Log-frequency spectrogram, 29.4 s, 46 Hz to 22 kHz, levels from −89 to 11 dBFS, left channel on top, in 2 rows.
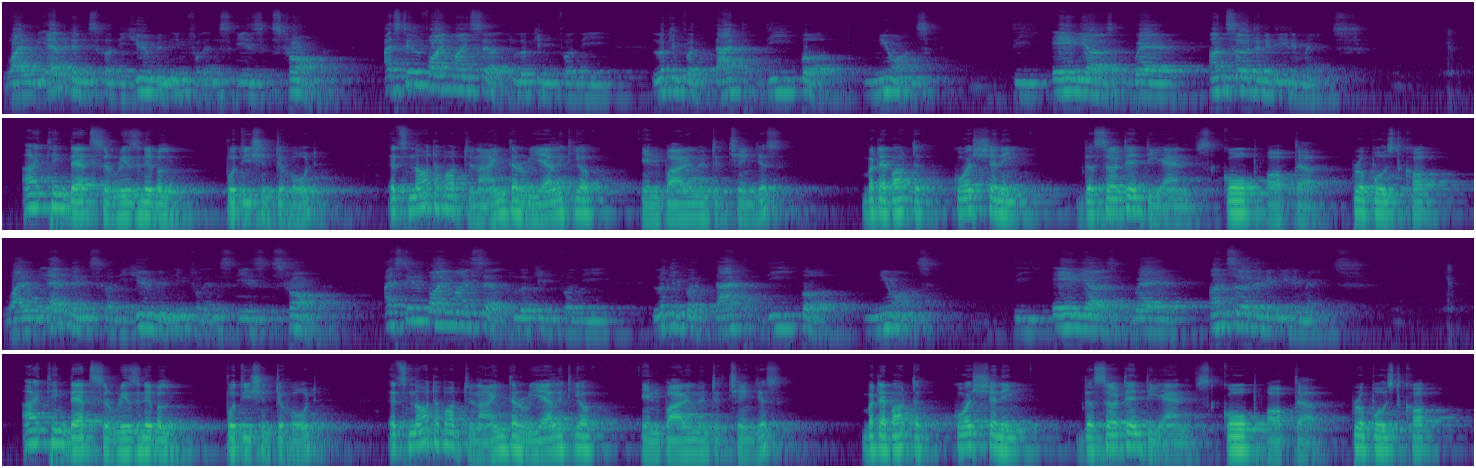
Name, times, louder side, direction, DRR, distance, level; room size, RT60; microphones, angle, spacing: voice 1, 0.0-3.3 3.8-6.1 6.5-9.3 10.1-13.6, left 1 dB, 55° left, 0 dB, 3.7 m, -41 dB
voice 2, 14.9-16.4 17.0-17.8 18.6-20.6 21.1-22.5 23.3-23.9 24.2-24.9 25.5-27.9 28.2-28.9, right 1 dB, 15° right, 5 dB, 0.6 m, -30 dB
9.3 x 7.5 x 9.1 m, 1.0 s
head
